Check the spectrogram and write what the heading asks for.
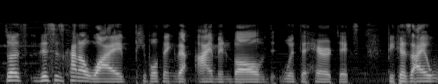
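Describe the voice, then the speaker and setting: Bright-voiced man streaming a game. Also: mid-range voice, a little fast, clear, resonant tone, soft background music. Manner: chatty, talks to chat viewers. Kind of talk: casual live-stream game commentary. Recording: dull lo-fi stream audio.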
